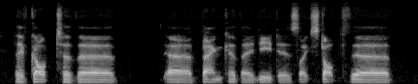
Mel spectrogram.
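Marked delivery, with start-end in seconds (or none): none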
